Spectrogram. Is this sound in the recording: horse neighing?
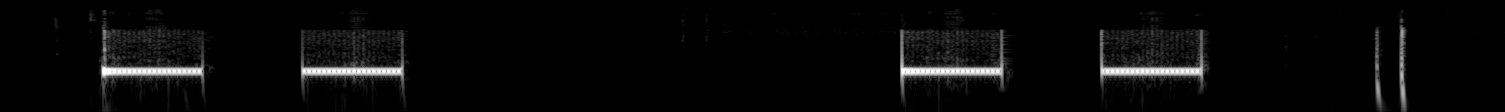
no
